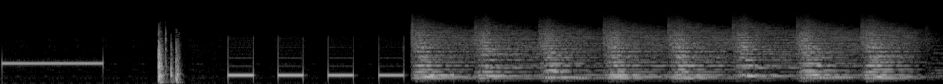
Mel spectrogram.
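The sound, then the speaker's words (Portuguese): A steady electronic voicemail beep, a short burst of noise, then four evenly spaced mid-pitched telephone tones, followed by a loud, rhythmic musical jingle with repeating bright hits. “Oi, eu não posso atender agora, mas deixa o seu recado depois do bip.”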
